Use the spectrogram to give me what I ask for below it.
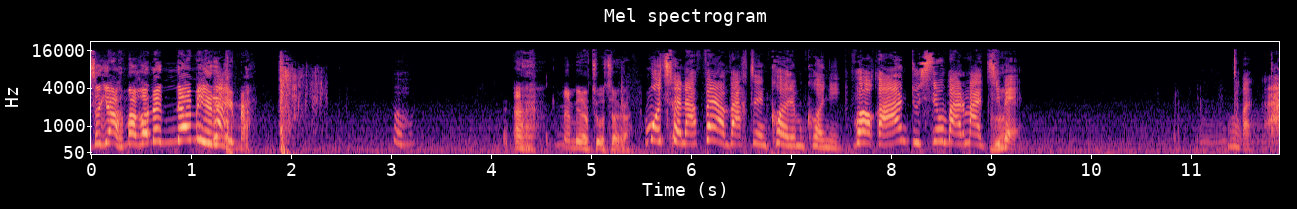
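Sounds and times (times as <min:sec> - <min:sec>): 
speech: 0:00.0 - 0:01.7, 0:03.0 - 0:03.2, 0:04.2 - 0:09.4, 0:11.4 - 0:11.8
housefly buzzing: 0:10.8 - 0:11.8.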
